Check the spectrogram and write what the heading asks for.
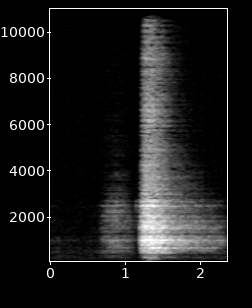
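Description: A person breathing close to the microphone: a faint breath about a second in, then a loud breath that starts suddenly and fades away.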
